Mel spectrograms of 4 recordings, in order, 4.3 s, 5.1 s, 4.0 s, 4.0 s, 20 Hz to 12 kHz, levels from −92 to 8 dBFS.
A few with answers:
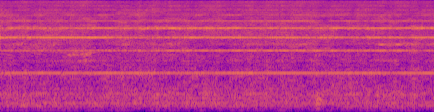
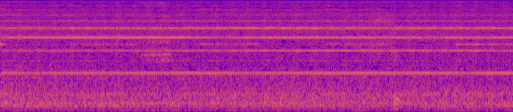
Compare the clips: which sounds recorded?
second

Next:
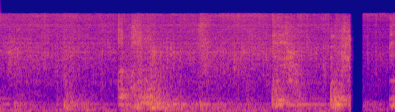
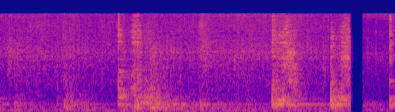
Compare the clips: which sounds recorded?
second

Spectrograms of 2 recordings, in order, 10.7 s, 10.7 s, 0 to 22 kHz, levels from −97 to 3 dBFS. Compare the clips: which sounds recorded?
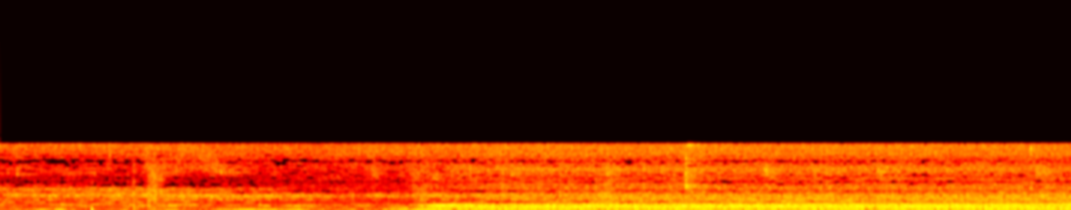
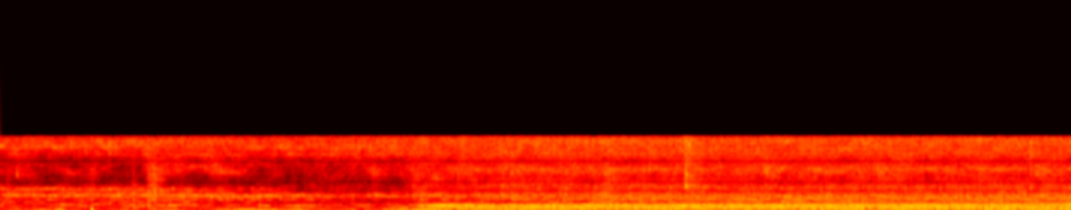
first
